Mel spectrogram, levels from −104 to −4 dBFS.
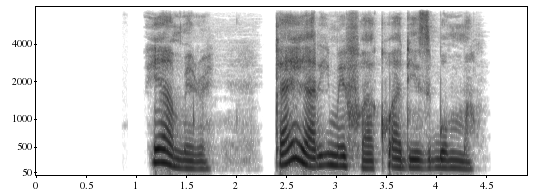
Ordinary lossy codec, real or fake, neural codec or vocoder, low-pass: none; real; none; 7.2 kHz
